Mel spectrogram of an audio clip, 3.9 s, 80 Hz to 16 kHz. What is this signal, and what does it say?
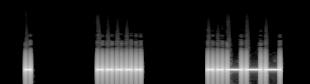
Morse code, heard as a keyed tone, about 20 wpm, spaced as for 8 wpm, 700 Hz. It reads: E52
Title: 121 Lesson 20e - Number 3 - Three Characters 20wpm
